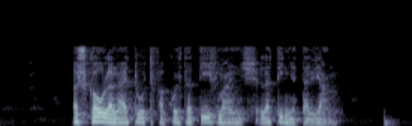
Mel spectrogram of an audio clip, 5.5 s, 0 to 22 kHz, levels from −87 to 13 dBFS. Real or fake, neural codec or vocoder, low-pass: fake; codec, 16 kHz, 16 kbps, FreqCodec, larger model; 5.4 kHz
